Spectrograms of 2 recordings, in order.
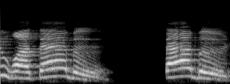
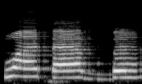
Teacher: تب ڈھیلا والا قلقلہ نہیں کرنا، اس پر سختی سے قلقلہ کرنا ہے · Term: سختی والا قلقلہ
